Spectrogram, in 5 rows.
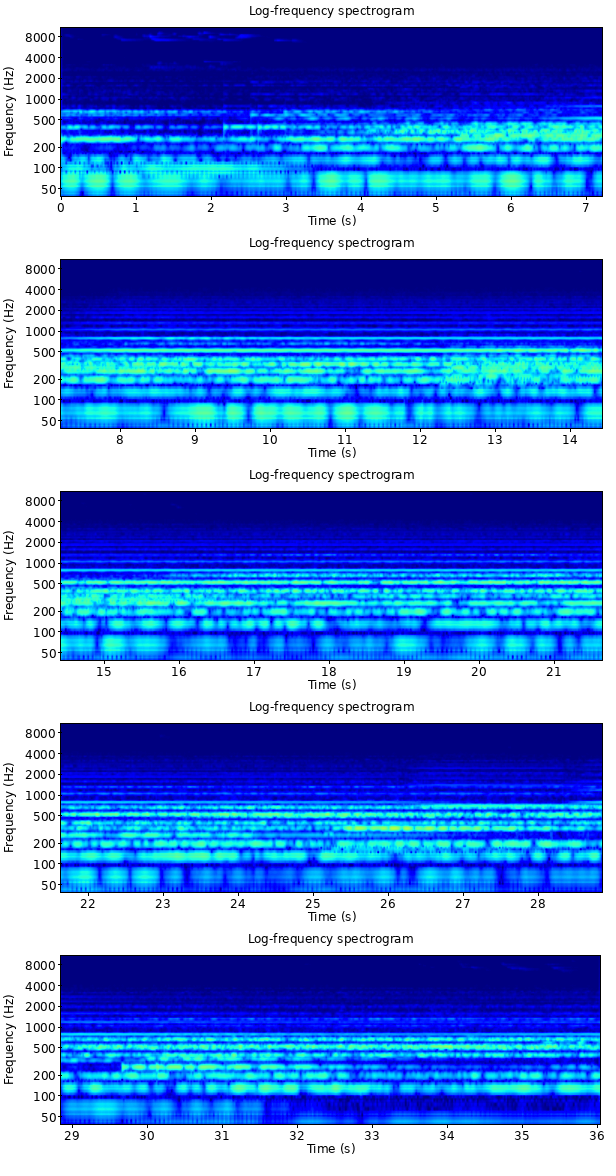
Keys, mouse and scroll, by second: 2.1-3.2 scroll down 5, 10.1 ctrl+s, 11.7 scroll up 3, 11.7 scroll down 2, 11.9-13.5 middle drag, 13.5 scroll up 2, 14.2 shift+right click, 14.9 shift+a, 17.5 KP_1, 19.1-19.6 scroll up 5, 19.6-21.3 shift+middle drag, 21.3 s, 23.7-24.0 scroll down 4, 24.4 s, 27.3 click, 29.2 s, 31.0 click, 35.0 KP_7, 35.9-36.0 shift+middle drag.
